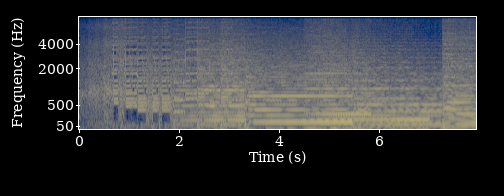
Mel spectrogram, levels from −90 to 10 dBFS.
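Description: The sound drops out and is replaced by steady low noise at 0.00–0.65 s, 0.77–0.89 s, 1.34–1.46 s, 1.58–1.64 s and 1.82–1.88 s, likely sound dropped by the voice detector, which mistook it for background and let comfort noise fill the gaps.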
